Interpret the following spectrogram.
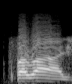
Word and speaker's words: Farage: Farage rhymes with garbage.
